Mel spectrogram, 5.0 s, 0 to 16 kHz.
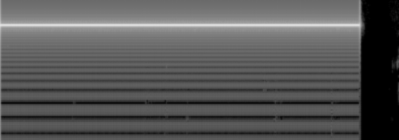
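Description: A steady, very high-pitched pure tone lasts about four and a half seconds, then stops abruptly: an 8000 Hz test tone for checking high-frequency hearing.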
